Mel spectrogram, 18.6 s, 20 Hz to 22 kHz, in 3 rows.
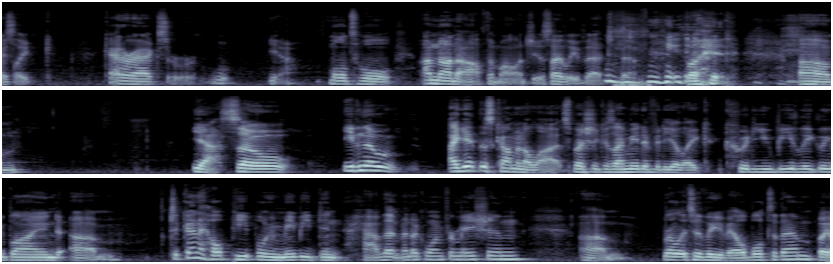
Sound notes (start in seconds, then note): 4.5 laughs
